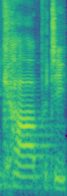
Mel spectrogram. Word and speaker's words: Kāpiti: Let's be kāpiti college, not kapiti college.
